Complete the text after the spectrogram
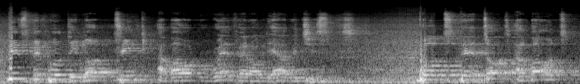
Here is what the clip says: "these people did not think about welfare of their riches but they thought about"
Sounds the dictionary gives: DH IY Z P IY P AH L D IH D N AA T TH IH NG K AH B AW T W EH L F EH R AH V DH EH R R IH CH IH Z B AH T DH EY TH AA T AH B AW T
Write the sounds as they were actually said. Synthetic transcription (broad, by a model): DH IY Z P IY P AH L D IH D N AA T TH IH NG K AH B AW T W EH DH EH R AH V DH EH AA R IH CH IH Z B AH T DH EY T AA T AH B AW T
